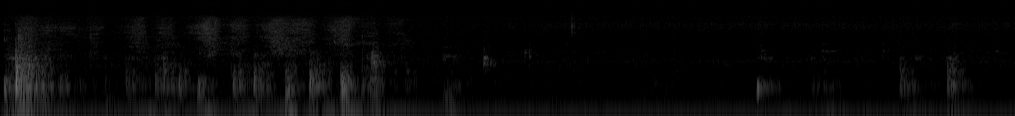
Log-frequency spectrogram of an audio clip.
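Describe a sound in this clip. An eraser rubs softly across a whiteboard.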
